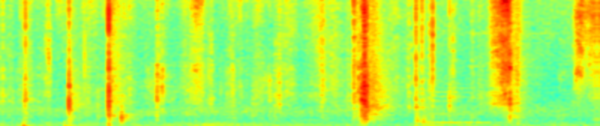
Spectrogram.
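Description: A deck of Osho Zen tarot cards being shuffled by hand over a marble tabletop: scattered light clicks and taps of cards, with two louder swishes of cards sliding about two and a half and three and a half seconds in.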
